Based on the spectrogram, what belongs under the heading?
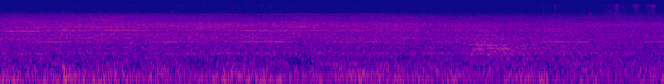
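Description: Steady rumble of a freight train rolling past on the rails. A faint distant train horn sounds briefly about five seconds in.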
